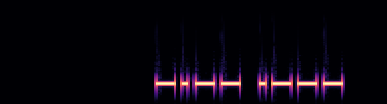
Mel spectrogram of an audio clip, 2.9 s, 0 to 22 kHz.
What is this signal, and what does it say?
Morse code, heard as a keyed tone, about 25 wpm, 700 Hz. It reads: YJ
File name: Two Letter-Number Combinations - 25wpm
